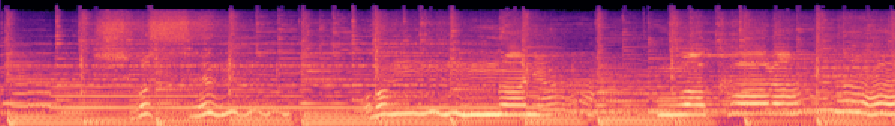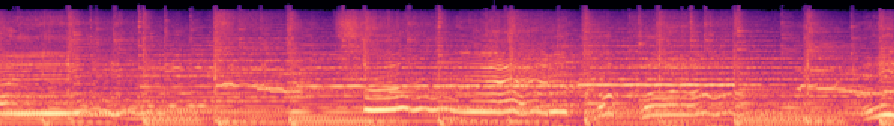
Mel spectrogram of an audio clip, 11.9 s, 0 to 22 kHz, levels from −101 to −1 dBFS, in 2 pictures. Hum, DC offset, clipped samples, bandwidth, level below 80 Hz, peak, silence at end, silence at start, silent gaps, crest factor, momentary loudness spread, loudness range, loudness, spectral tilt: none; under 0.1%; under 0.1%; 17.5 kHz; -30 dBFS; 0 dBFS; 0 s; 0 s; none; 14 dB; 8 LU; 2 LU; -14 LUFS; -4.5 dB/octave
